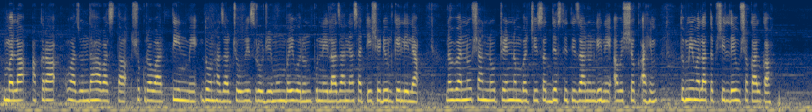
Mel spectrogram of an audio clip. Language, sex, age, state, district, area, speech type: Marathi, female, 18-30, Maharashtra, Osmanabad, rural, read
